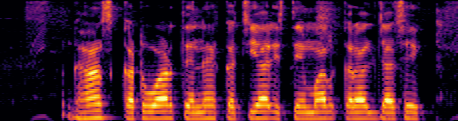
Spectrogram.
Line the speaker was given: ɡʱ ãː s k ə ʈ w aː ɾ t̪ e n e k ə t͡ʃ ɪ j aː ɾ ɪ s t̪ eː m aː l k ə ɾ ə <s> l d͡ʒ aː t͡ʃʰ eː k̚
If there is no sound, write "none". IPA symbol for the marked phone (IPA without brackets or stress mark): none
